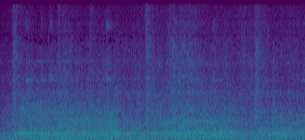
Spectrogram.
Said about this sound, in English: Well, we're filling the truck from the hydrant. We have a kind of a new system this year that we're experimenting with, and we have to make a few little changes in it probably to streamline it, I suppose.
